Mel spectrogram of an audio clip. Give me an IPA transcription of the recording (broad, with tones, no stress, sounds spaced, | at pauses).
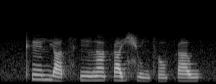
kʰ ẽ˦ n̪ j a˨˩ t͡sʰ ĩ˧ l ã˥˧ k a˦ j ɕ u˨˩ ŋ s ɔ̃˧ k a˧ w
